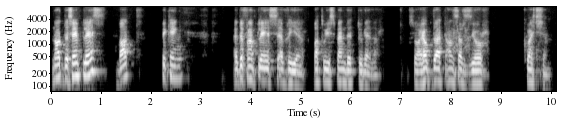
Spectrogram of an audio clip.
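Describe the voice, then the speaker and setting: A middle-aged man speaking in a measured, formal way as an evaluator addressing a club meeting. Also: medium pitch, slightly rough, highs cut off. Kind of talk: prepared public speaking.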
